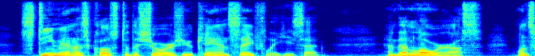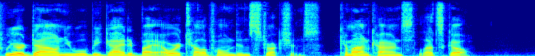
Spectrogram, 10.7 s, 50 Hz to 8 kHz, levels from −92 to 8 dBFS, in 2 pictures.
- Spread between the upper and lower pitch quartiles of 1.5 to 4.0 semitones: Yes, average, 2.9 semitones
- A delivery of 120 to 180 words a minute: No, average, 190 wpm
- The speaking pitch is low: Yes, low, 125 Hz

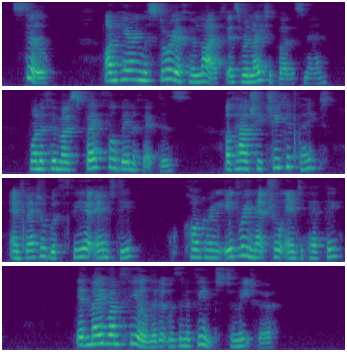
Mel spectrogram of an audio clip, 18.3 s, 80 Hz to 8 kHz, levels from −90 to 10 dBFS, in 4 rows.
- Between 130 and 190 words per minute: Yes, average, 150 wpm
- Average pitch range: Yes, average, 3.8 semitones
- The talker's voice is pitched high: Yes, very high, 255 Hz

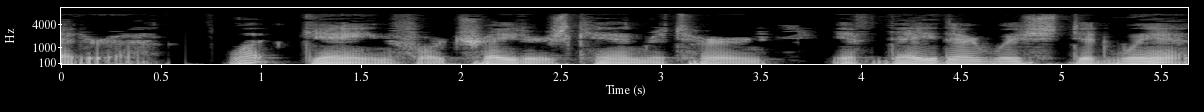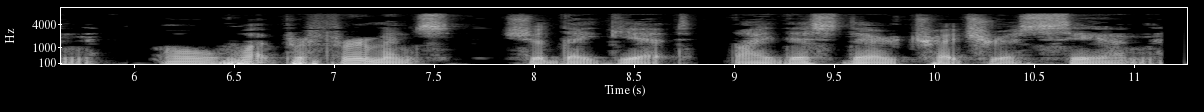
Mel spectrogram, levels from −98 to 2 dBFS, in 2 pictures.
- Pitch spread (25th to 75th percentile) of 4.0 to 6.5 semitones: Yes, wide, 5.6 semitones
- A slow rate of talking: Yes, slow, 120 wpm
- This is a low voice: Yes, very low, 80 Hz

